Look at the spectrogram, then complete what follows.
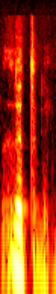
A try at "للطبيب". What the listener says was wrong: للطبيب what? You gotta say the last vowel. للطبيب.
